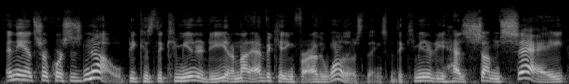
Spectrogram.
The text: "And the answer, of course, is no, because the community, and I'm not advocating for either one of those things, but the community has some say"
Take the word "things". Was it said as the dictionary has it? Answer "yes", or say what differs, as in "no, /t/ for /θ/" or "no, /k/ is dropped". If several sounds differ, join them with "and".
yes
